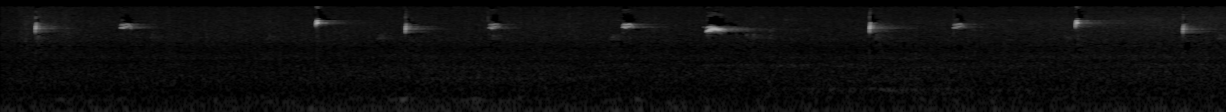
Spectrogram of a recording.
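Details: Hawfinch, Coccothraustes coccothraustes, repeating about a dozen short, piercing tick calls at uneven intervals of roughly one second, each crisp and metallic, in a quiet setting.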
